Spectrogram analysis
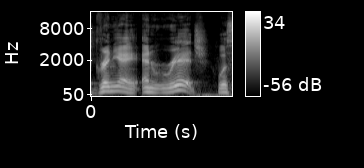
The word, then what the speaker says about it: Grenier: you spell it it's just like french or something right grenier it's just like or voir you know type of so it's grenier and rich was saying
